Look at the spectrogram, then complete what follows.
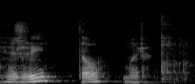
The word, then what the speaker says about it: Zhytomyr: I have learned to pronounce Zhytomyr correctly. Zhytomyr.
